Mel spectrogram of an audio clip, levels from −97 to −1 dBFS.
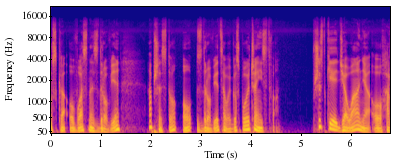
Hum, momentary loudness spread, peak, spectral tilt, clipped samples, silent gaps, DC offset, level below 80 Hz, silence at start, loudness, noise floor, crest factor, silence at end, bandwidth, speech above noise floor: none; 7 LU; -4 dBFS; -6.5 dB/octave; under 0.1%; none; under 0.1%; -28 dBFS; 0 s; -17 LUFS; -65 dBFS; 14 dB; 0 s; 13.5 kHz; 49 dB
